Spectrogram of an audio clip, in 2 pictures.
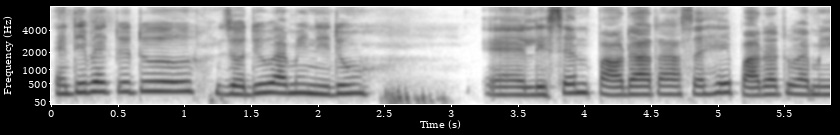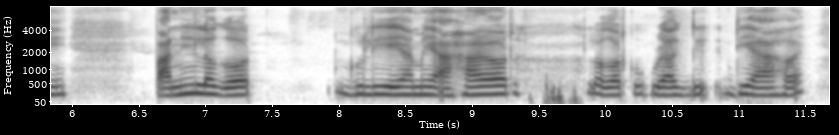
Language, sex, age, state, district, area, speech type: Assamese, female, 30-45, Assam, Sivasagar, rural, spontaneous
